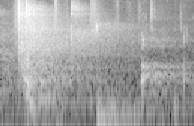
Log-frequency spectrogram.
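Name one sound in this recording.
A man shouts in triumph.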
